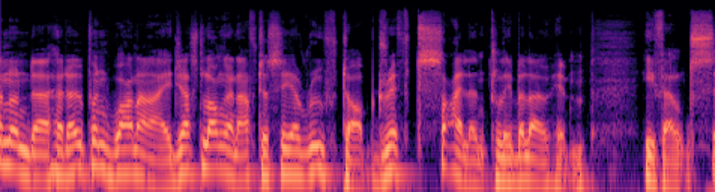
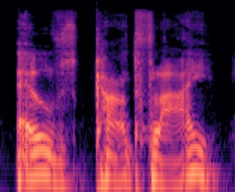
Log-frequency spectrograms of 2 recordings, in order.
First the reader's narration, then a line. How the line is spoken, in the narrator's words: muttered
